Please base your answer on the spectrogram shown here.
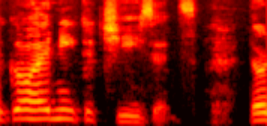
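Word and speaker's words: Cheez-It: You go ahead and eat the Cheezits. They're not cheesits. They're Cheezits. Thank you. I love you. I'm almost done. Yes, you can watch TV. One hour. All right. Love you. They're Cheezits, not Chzets.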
